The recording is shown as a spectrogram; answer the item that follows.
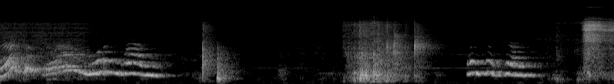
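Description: Dog-like whimpering and whining made by a person in a dog fursuit: a run of rising and falling whines, a sharp click, a papery rustle, then a second shorter bout of whines.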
